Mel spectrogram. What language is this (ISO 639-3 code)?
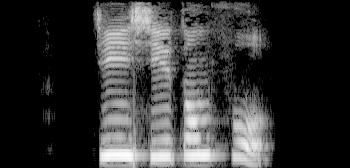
zho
